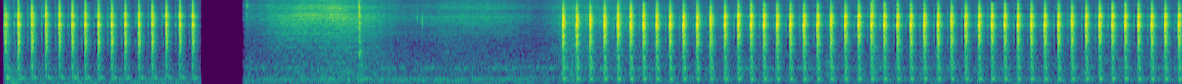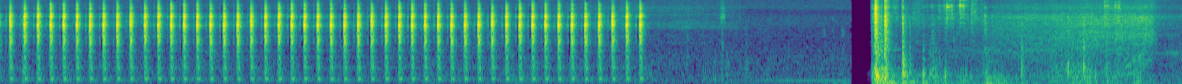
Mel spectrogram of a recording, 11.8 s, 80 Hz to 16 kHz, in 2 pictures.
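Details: Ford Fiesta Mk7: rapid, even clicking from behind the dashboard when changing temperature, heater blend flap actuator skipping over stripped gear teeth; fixed by replacing the actuator.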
